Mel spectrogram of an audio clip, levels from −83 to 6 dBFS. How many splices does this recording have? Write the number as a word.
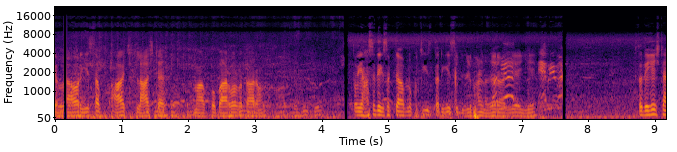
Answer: two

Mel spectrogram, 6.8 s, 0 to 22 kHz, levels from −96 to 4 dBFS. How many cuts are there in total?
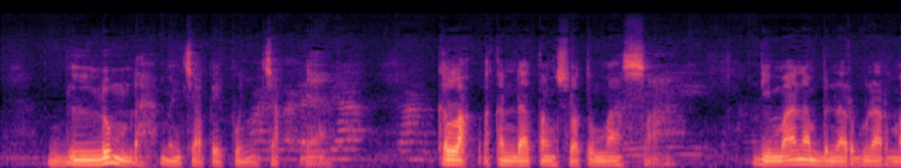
zero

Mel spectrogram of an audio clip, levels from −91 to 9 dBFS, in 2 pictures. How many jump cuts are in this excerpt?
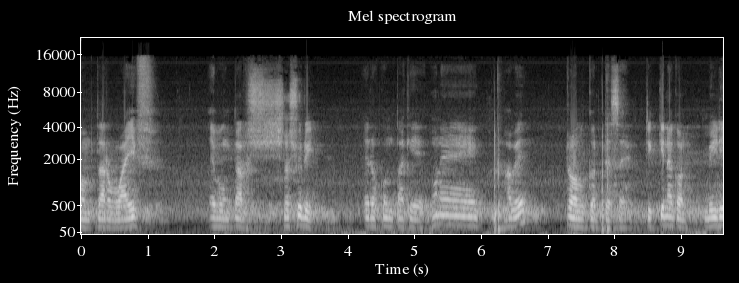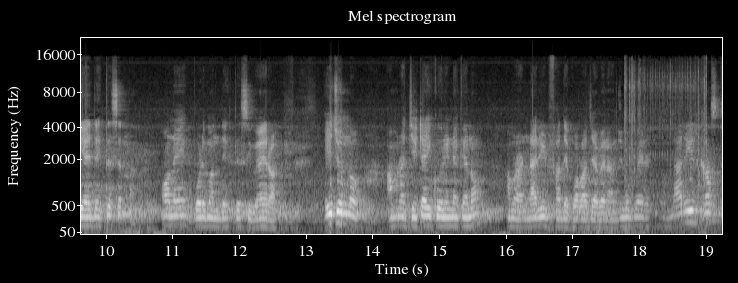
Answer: one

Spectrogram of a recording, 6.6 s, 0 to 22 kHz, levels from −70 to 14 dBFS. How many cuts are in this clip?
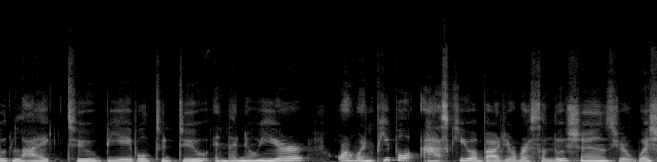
one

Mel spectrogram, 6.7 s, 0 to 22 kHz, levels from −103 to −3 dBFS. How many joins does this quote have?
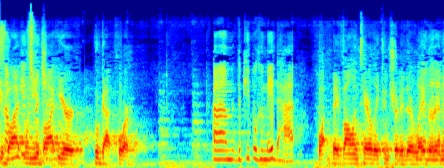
one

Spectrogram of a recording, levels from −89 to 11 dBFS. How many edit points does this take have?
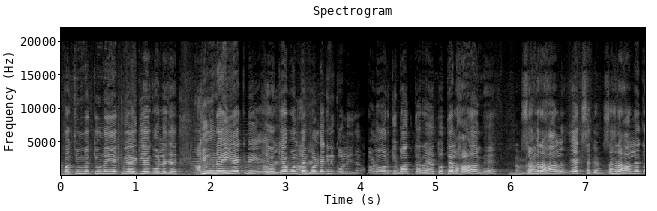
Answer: one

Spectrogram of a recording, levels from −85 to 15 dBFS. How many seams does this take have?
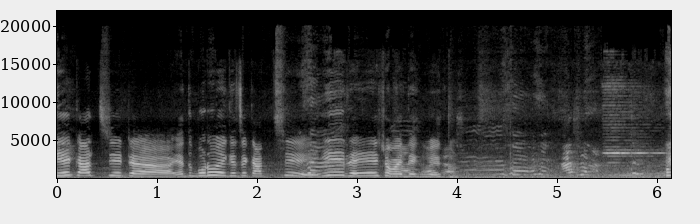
zero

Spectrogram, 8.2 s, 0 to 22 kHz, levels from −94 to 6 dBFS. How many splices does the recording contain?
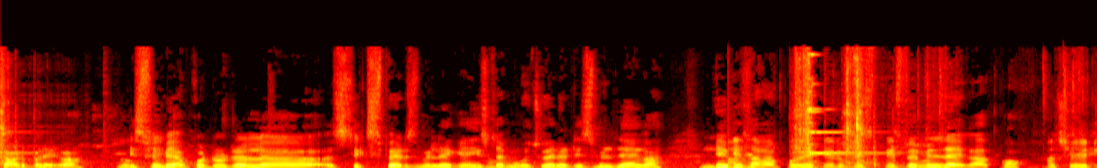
one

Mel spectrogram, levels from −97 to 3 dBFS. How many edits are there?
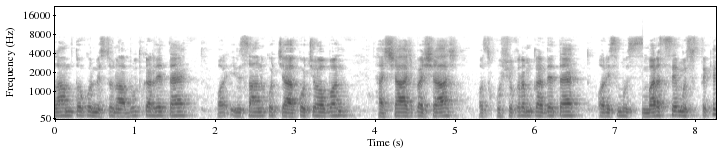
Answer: one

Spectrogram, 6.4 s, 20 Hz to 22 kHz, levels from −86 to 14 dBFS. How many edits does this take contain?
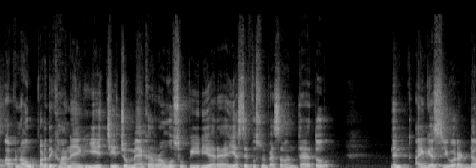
zero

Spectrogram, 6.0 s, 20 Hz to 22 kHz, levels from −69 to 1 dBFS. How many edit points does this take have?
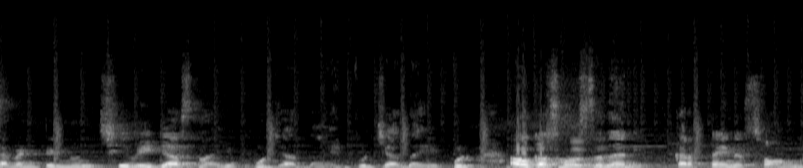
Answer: one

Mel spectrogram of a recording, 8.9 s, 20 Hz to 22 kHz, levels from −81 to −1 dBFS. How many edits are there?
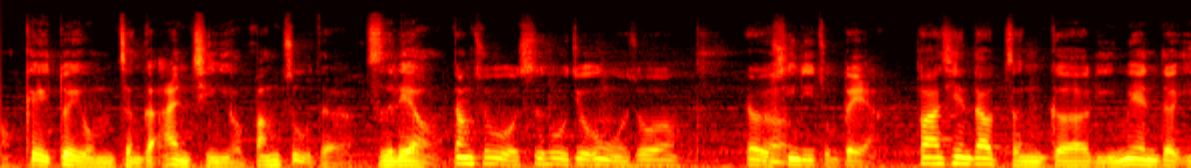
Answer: two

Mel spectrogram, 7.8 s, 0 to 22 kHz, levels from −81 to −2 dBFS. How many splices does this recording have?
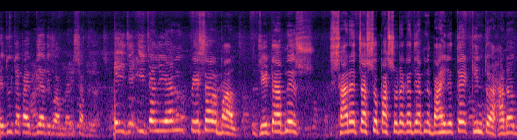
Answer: one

